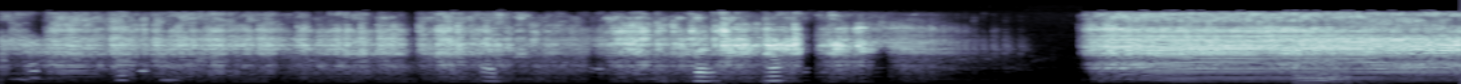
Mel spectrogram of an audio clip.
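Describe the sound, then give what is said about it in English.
A power drill runs nearby, a dense grinding whir that surges and stutters, cuts out briefly, then resumes as a steadier tonal whine, while people talk over it. “Sorry, that drilling here. We hear some drilling.”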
